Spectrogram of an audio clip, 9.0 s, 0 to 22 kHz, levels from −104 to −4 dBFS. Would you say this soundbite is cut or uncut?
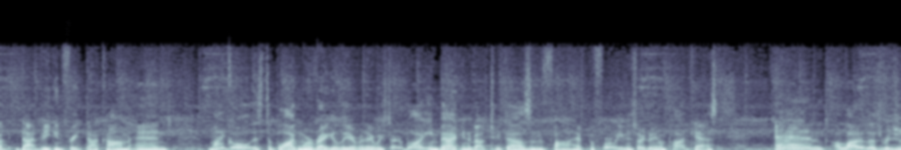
cut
